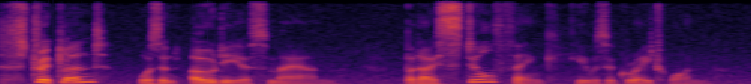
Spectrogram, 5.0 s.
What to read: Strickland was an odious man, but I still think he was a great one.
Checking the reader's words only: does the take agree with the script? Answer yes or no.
yes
